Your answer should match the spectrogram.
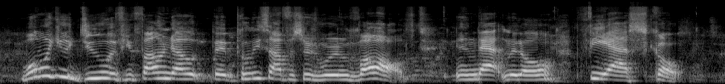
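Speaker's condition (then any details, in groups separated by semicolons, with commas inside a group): Cerebral palsy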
